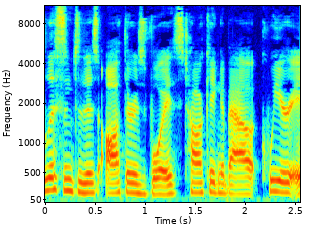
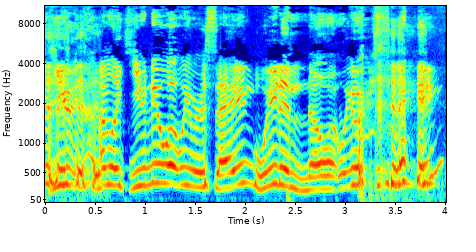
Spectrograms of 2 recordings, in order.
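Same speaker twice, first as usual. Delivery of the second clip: laughing; 8 semitones higher than usual. Retold or imitated. Retelling own reply, laughing.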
